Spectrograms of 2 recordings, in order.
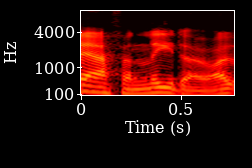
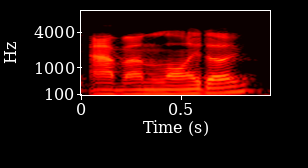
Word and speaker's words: Afan: I say Afan Lido. I had a Welsh person, my housemate, say it's actually Avan Lido. So I've been saying it wrong the whole time, but I just sort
